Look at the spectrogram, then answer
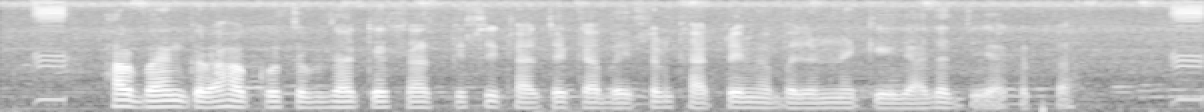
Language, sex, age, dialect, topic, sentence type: Hindi, male, 18-24, Kanauji Braj Bhasha, banking, statement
